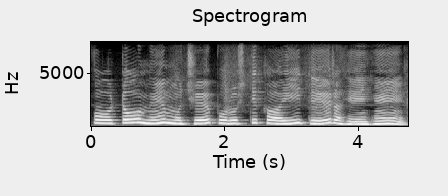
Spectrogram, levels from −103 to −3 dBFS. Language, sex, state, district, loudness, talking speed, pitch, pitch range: Hindi, female, Madhya Pradesh, Katni, -10 LUFS, 100 wpm, 285 Hz, 260-310 Hz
